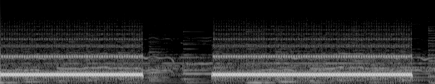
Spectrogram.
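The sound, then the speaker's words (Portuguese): Ringing tone of an outgoing Telegram call: two long, steady electronic tones separated by a short pause, loud and clear with no voices. “O meu mestre ainda tá trancado pela quarentena lá num abismo, então vai ter que ser via Telegram mesmo. Deixa eu ligar aqui para ele.”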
